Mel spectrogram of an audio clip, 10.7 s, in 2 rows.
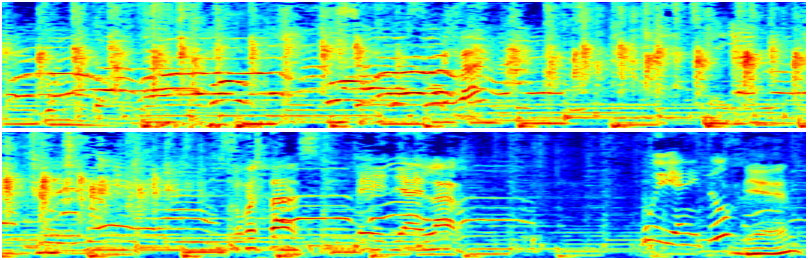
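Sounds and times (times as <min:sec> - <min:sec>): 
loud sustained audience applause: 0:00.0 - 0:07.2
upbeat music: 0:00.0 - 0:10.7
speech: 0:07.0 - 0:08.6, 0:09.6 - 0:10.7.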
